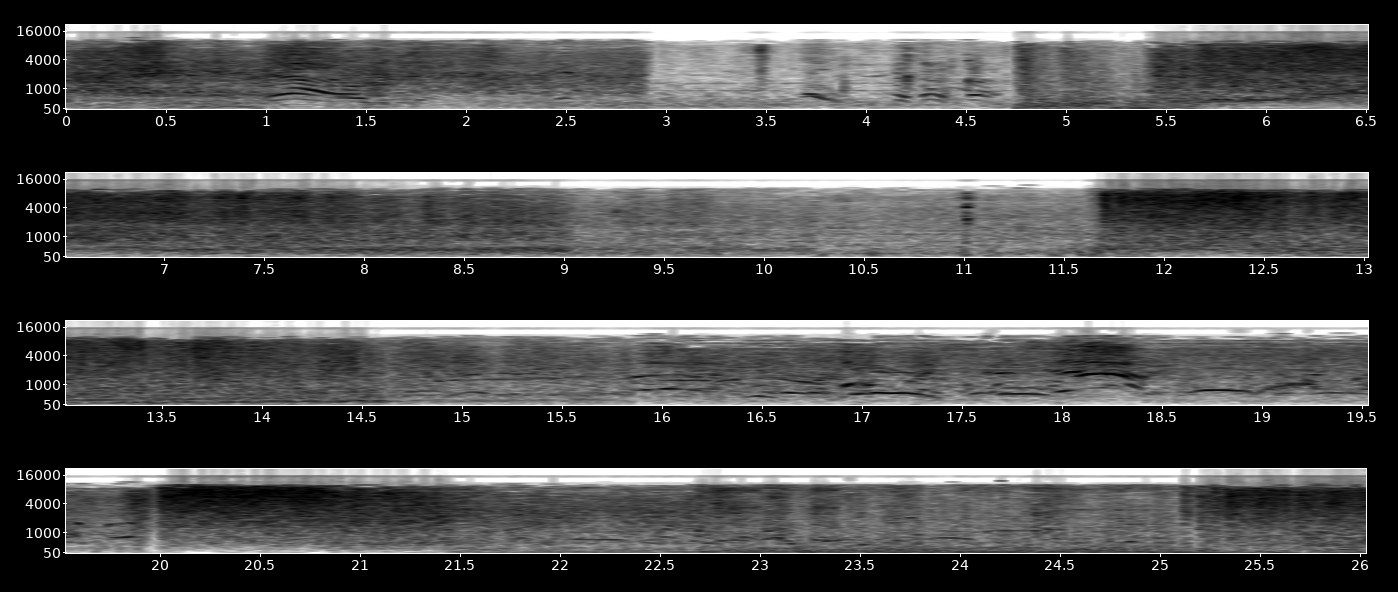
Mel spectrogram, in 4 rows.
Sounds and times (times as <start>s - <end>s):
Speech: 22.0s - 25.1s.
